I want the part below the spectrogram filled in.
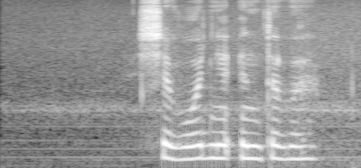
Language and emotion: Russian, neutral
